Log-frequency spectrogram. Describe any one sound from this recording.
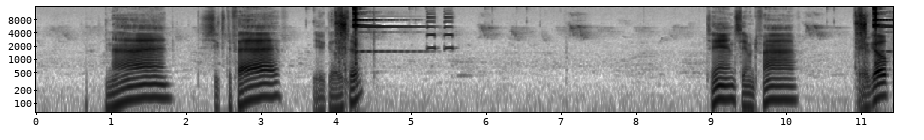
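An electronic card terminal beeps as keys are pressed.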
